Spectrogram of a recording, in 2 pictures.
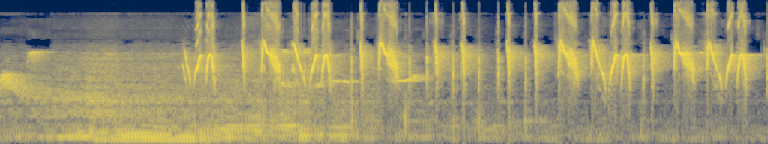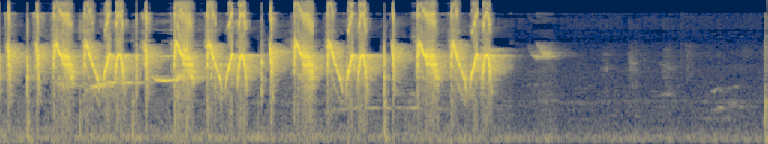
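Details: Hill prinia singing: after a second of low rumbling noise, a fast run of sharp V-shaped high notes, swept down and up, repeated steadily for about seven seconds, then stopping abruptly.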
